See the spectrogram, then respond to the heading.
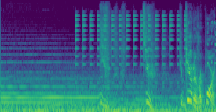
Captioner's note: alert noise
